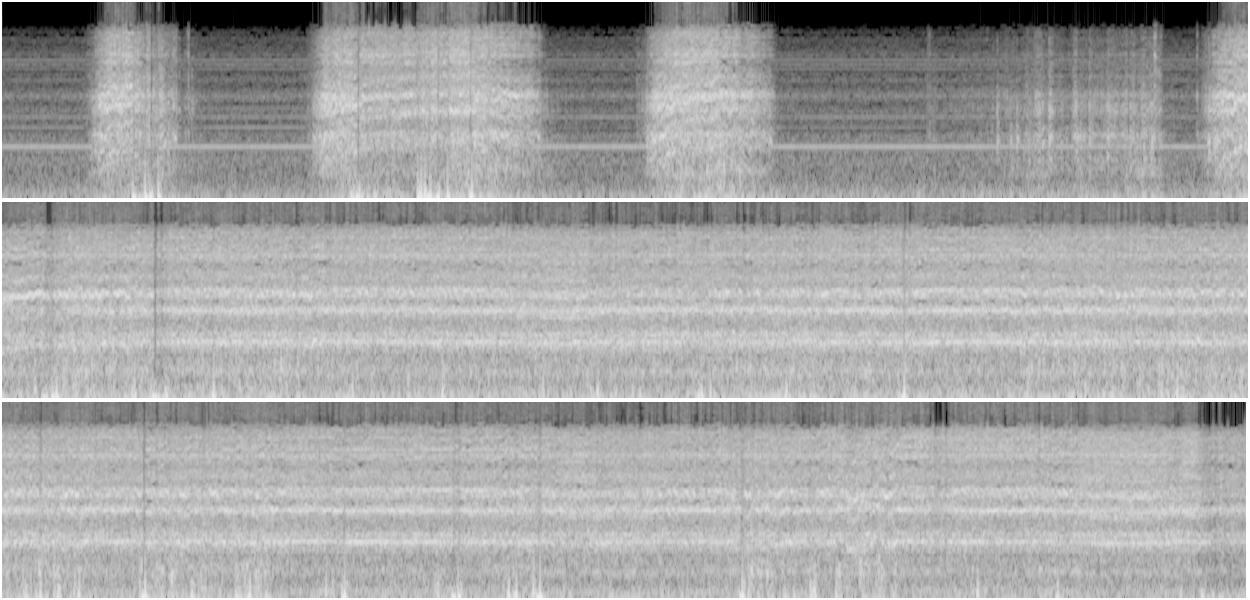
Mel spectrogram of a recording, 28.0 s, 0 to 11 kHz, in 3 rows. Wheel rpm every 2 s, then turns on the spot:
20, 120, 40, 0, 70, 220, 230, 230, 240, 230, 230, 230, 230, 230.
none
